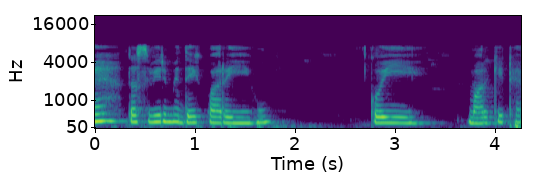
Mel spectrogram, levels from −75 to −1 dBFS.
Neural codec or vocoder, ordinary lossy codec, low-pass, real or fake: none; none; 7.2 kHz; real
